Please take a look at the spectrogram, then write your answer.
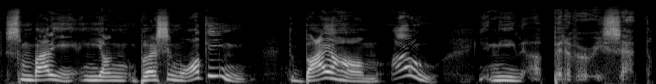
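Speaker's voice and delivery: slow Walken drawl with odd pauses; Christopher Walken impression. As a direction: do a halting Walken, breaking words oddly. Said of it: "what if Christopher Walken came along".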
